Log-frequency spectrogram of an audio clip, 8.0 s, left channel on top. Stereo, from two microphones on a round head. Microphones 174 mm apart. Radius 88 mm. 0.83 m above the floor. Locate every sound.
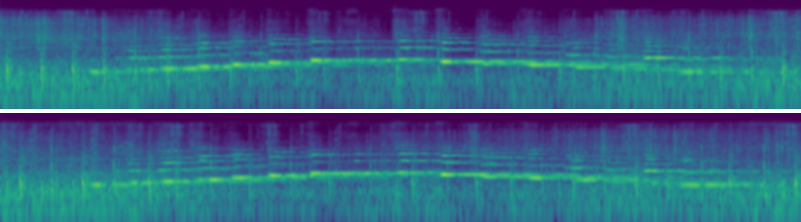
0.9 s a flute: 10° left (ahead or behind), 0.7 m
